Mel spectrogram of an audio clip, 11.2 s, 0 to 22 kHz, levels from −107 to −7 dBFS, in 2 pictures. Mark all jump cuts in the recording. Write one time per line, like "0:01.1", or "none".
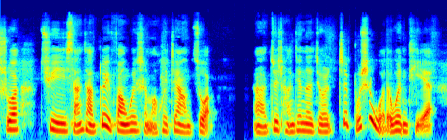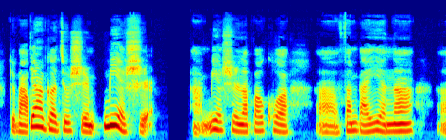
0:05.9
